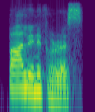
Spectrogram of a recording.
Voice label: "Polliniferous", Indian; Dictionary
